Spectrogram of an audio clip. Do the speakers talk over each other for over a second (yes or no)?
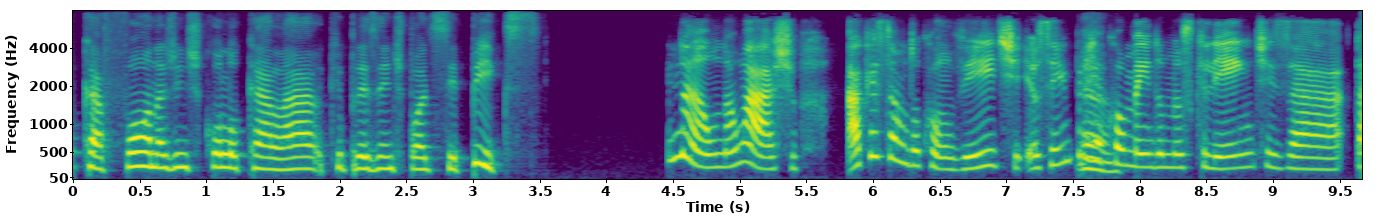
no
